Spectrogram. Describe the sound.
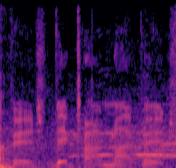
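A sharp, fleshy slap of a wrestling chop to the chest cracks out once, loud, over a busy background of voices and crowd noise.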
